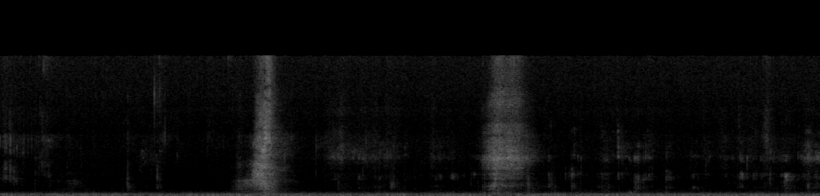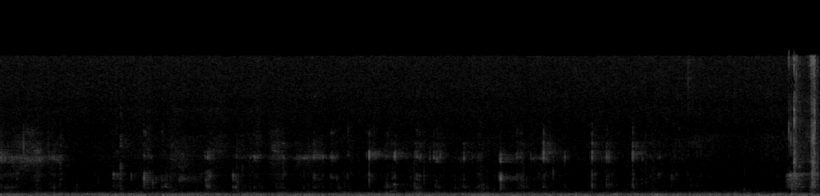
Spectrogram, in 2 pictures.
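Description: A person biting into and chewing a mouthful of cheeseburger on a soft bun, quiet mouth sounds over a steady low hum. Two brief louder noises come about two and a half and five seconds in.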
